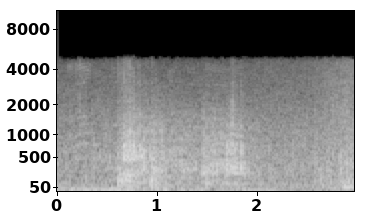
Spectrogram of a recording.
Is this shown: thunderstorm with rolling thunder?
yes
